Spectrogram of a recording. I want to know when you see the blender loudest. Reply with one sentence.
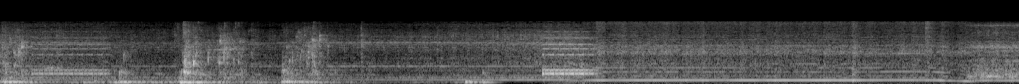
The loudest moment of the blender is at 8 seconds.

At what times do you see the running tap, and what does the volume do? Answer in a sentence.
You can hear the running tap from 0.0 to 5.0 s, getting louder then quieter.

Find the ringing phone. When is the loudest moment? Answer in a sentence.
The loudest moment of the ringing phone is at 6 seconds.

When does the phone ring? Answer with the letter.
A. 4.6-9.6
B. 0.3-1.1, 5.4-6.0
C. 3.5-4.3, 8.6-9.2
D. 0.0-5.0
B.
